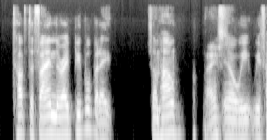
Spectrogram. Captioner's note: knocks on table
